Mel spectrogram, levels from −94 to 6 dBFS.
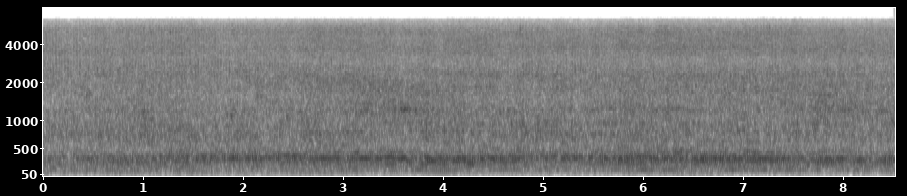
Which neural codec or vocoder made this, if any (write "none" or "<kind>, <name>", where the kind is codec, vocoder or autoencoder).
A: vocoder, BigVGAN v2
